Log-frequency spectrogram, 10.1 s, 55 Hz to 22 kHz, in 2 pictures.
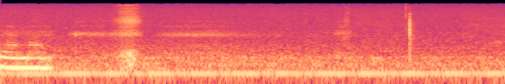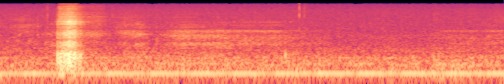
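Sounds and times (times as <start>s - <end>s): breathy nasal intake: 5.6s - 7.4s.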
